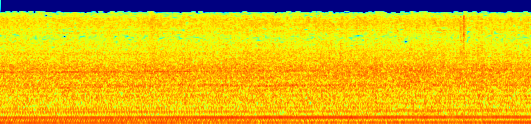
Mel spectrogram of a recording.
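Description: Engine of a moving vehicle heard from inside the cab, running at a steady, unchanging pitch while cruising, over a hiss of road noise.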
